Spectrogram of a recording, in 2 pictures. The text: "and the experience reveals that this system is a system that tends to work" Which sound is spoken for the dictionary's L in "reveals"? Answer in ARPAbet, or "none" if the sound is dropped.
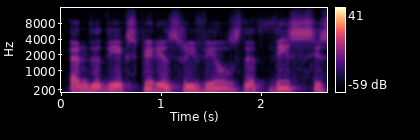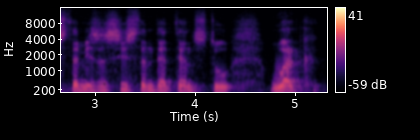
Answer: L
